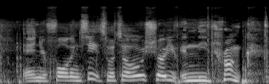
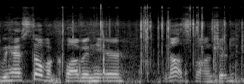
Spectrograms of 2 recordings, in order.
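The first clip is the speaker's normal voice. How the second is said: usual speaking voice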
